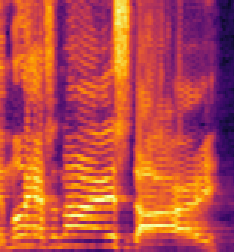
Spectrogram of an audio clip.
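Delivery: put-on loud, very slow "Have a nice day" in a drawled Aussie accent; mock Aussie accent. Mocking the officer's farewell in a loud drawled Aussie accent. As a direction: stretch every word like an Aussie. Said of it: "Bahasa dia".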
